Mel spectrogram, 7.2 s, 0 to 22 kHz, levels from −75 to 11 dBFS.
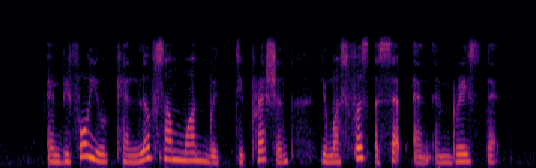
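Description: Speech, carrying Opus voice compression from start to finish: the SILK linear-prediction coder runs alone in wideband, so nothing above 8 kHz survives, and coarse excitation coding makes the voice plainly muffled, hoarse and slightly robotic, which fits a low bitrate near 12 kbps.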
